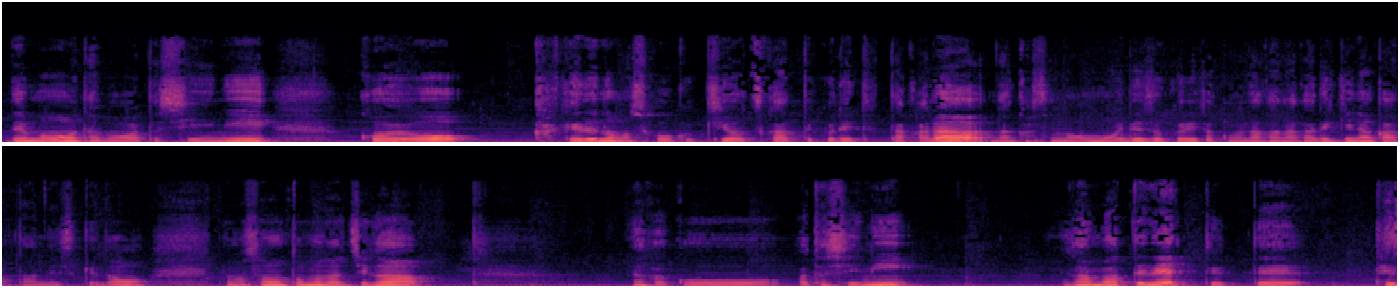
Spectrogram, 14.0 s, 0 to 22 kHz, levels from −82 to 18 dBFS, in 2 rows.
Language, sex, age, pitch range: Japanese, female, 20-39, 185-240 Hz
